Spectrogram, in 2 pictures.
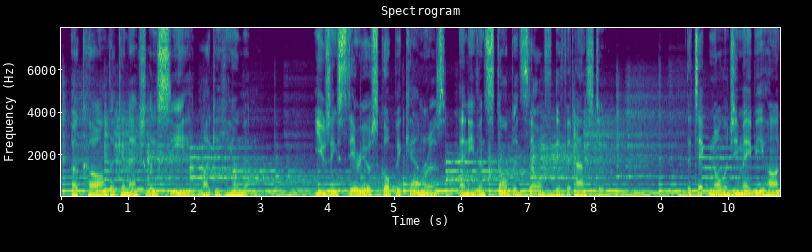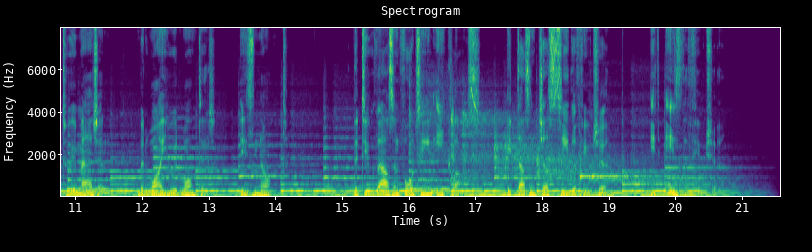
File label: voice actor; VoiceBunny; English - England - Male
